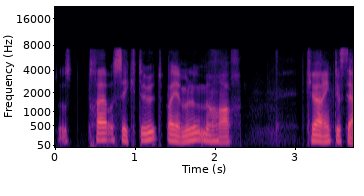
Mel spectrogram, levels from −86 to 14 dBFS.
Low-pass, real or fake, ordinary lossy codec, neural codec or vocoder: 7.2 kHz; fake; none; codec, 16 kHz, 0.8 kbps, ZipCodec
